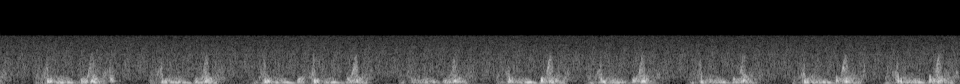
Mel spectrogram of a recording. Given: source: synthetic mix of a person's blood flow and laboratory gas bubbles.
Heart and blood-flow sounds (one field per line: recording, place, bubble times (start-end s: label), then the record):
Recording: Doppler ultrasound of blood flow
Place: precordium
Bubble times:
1.07-1.19 s: bubbles
From the record:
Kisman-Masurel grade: 112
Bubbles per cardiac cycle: 1 to 2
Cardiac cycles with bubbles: 1 to 10%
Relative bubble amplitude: moderate (0.250 to 0.450)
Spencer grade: 1 (occasional bubble signal discernible with the cardiac motion signal, with majority of cardiac periods free of bubbles)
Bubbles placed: anywhere in the cardiac cycle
